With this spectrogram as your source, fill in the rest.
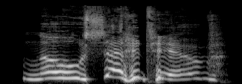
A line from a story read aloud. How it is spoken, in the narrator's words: screamed Sale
